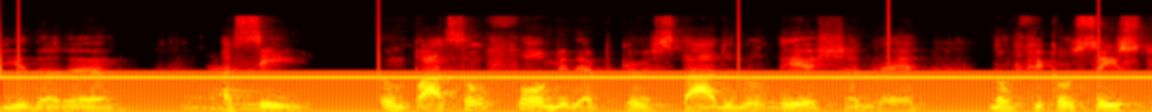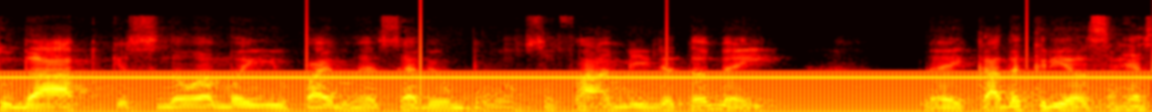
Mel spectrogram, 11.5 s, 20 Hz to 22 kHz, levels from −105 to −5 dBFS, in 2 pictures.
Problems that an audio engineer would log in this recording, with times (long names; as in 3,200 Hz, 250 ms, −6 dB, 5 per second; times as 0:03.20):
mains buzz 50 Hz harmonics 32 −37 dBFS
scratch tick 33 1/3 rpm −20 dBFS
whistle 1,300 Hz −35 dBFS
0:04.44: click −18 dBFS
0:07.86: click −13 dBFS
